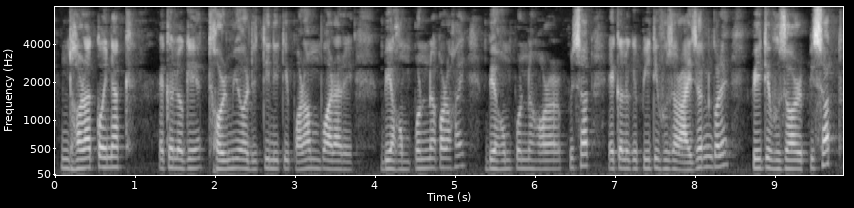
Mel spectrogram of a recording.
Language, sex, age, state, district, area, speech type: Assamese, male, 18-30, Assam, Barpeta, rural, spontaneous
